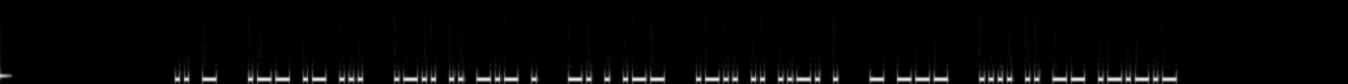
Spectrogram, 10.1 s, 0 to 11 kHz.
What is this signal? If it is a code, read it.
Morse code, heard as a keyed tone, about 34 wpm, 700 Hz. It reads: IT WAS LIKE NEW LIFE TO HIM.
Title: Sentences from Top 300 Words 35wpm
